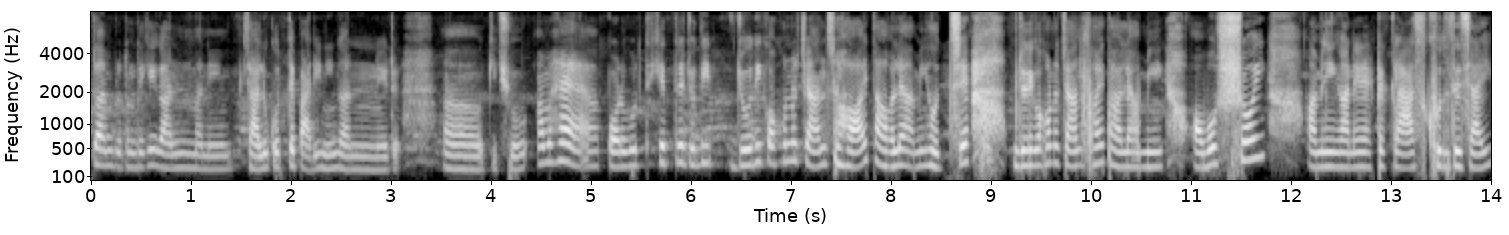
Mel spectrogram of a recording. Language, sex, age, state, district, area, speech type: Bengali, female, 18-30, West Bengal, Bankura, urban, spontaneous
